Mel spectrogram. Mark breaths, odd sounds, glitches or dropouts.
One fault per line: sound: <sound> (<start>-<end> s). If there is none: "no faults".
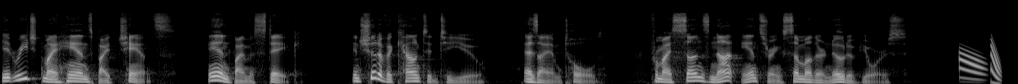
sound: chirp (9.6-10.0 s)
